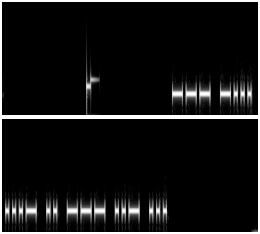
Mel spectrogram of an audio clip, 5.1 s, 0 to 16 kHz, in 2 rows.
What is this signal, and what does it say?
Morse code, heard as a keyed tone, about 36 wpm, 700 Hz. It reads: OBVIOUS
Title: Sentences from Top 1600 Words - New Word Drill - 35wpm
